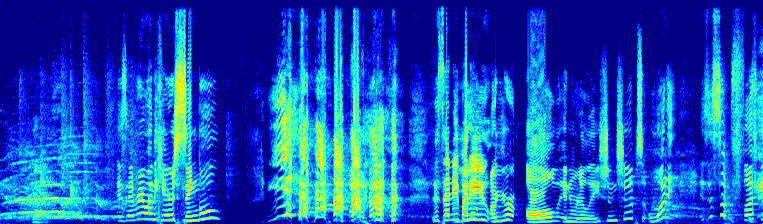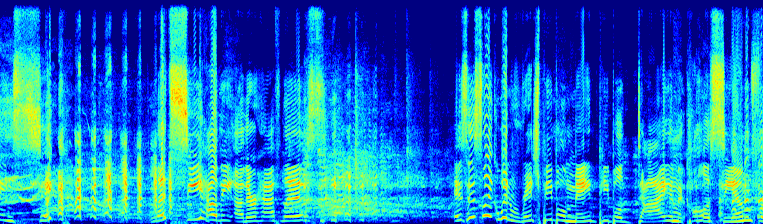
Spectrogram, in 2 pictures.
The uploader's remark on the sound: LIVE at The PIT in New York City. Continual updates on how our audio levels are doing.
